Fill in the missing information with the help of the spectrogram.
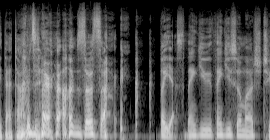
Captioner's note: laughter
